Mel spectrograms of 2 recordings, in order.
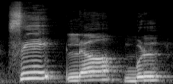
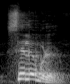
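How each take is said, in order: First: SYLLABLE slowly divided as "si, la, bul". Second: Said in the usual way. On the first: Shown as a demonstration. Teacher illustrating what a syllable is, SYLLABLE in three slow, separate parts. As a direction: give each part of SYLLABLE its own beat. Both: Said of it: "That is what I said".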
